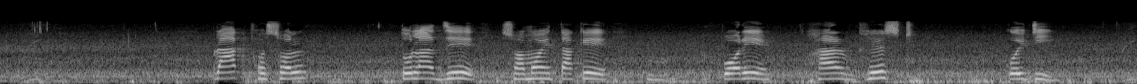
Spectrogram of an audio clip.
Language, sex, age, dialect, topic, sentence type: Bengali, female, 25-30, Western, agriculture, statement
